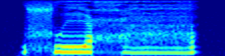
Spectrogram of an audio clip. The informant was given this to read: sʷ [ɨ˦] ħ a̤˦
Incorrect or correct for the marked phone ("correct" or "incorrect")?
incorrect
